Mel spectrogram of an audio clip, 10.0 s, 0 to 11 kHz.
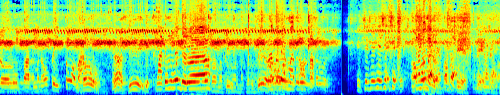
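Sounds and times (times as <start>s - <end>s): loud voices: 0.0s - 10.0s
night chorus of calling animals: 0.0s - 10.0s.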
